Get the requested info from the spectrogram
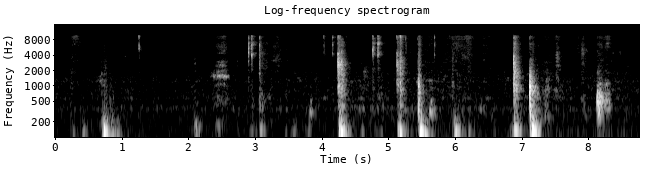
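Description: Irregular sharp clicks, several with a soft thump beneath, of a computer keyboard and mouse being worked at a desk. The clicks come unevenly, bunched most thickly in the second half.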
